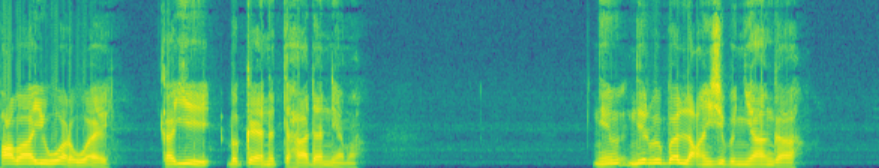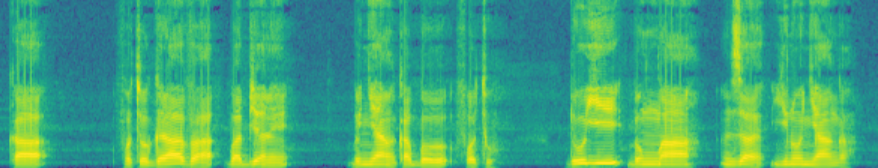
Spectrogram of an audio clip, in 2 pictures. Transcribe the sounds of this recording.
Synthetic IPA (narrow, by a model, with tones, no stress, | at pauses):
pa˨ʔa˦ba˦ji˦wɔ˦ɾɨ˨wa˨ʔɪ˨ | ka˨ji˦bɨ˦ka˦ja˨nɨ˦ta˨ɦa˦da˦ni˨a˨ma˨˦ | nɨ˦ɾɨ˦ba˦ɡ͡ba˦la˨ʔn̩˦ʒi˦bɨ˨ɲaː˦ŋɡa˨ | ka˨ | fo˨to˨ɡɾa˦va˨ɡ͡ba˦bɛ˦nɨ˨ | bɨ˦ɲaː˦ŋa˨ka˨ɡ͡bɨ˦bfo˨to˨ | doː˦ji˦bɨ˨˦ŋ͡maː˦ | n̩˦za˦˨ji˦no˦ɲaː˦ŋɡa˨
